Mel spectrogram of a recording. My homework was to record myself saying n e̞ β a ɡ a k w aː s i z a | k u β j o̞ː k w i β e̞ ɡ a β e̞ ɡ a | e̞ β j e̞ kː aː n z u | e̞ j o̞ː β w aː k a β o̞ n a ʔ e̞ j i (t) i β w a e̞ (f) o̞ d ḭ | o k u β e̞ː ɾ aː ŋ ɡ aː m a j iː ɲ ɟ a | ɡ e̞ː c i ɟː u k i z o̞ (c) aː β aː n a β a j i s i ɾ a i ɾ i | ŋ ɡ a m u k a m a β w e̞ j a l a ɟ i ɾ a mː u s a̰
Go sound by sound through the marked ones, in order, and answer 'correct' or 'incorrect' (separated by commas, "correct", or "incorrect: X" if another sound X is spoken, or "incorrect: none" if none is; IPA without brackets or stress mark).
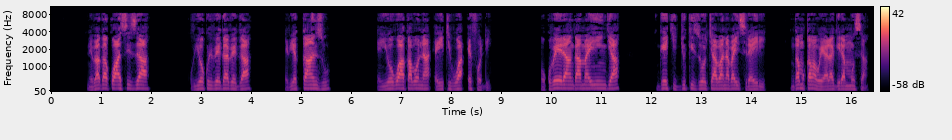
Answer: correct, correct, correct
